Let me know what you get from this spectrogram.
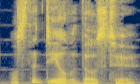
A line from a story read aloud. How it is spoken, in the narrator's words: Kaya asked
